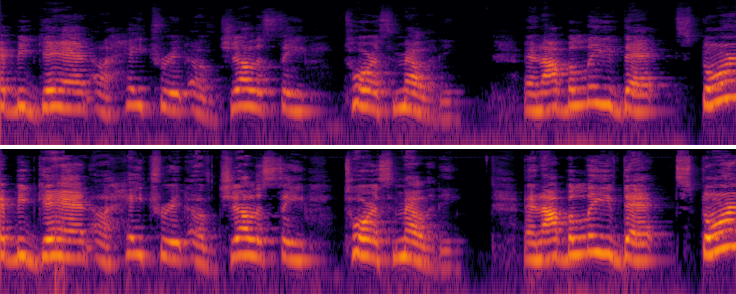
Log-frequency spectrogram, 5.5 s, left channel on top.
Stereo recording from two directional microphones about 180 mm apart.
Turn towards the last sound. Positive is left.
turn(degrees=-15)  # may be behind; listen again after turning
